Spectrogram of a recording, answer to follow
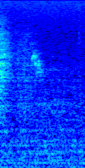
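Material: Nothing is struck.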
